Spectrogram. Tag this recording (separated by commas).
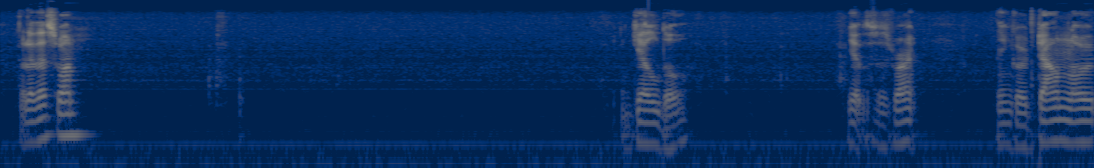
Speech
